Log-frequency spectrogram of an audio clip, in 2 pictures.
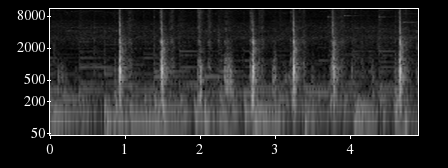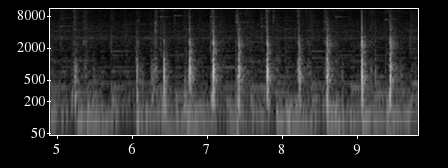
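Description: Kitchen knife dicing yellow bell pepper on a plastic cutting board: a string of sharp knocks of the blade on the board, about two a second, quickening to about three a second in the second half.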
